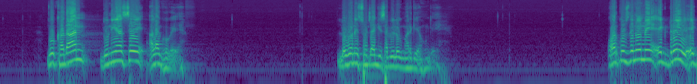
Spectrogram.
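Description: An elderly man speaks with feeling into a close microphone, in short bursts with pauses.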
